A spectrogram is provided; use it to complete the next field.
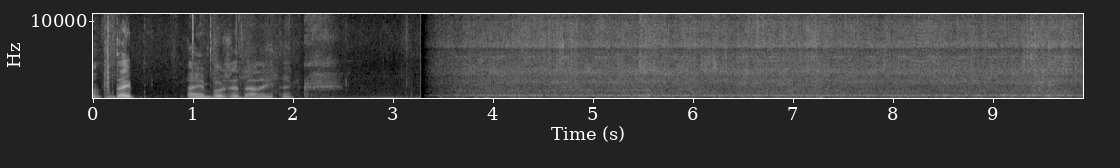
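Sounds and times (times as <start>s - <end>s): honeybees buzzing: 3.3s - 9.9s.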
